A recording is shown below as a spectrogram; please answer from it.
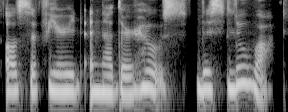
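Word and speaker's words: Sluagh: But the Kelts also feared another host, the Lua. It's spelled as S L U A G H but pronounced as Lua.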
